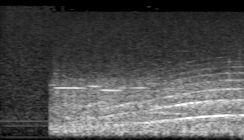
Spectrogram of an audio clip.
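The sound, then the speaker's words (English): Air raid sirens in Chicago, Illinois, heard from the roof of the John Hancock Center, start up abruptly and wail continuously, warning people to evacuate the city, their rising and sliding tones overlapping loudly over a broad roar, with no voices present. “The noise you hear is the air raid sirens, warning the people to evacuate the city as Martians approach.”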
